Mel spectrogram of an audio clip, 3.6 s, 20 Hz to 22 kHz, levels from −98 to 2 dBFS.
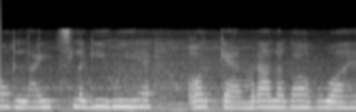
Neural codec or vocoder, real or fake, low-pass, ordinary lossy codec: none; real; 7.2 kHz; none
